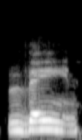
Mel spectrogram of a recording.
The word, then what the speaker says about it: vain: name is Wayne and vain that means like so proud of himself ready Wayne if you feel a buzz here on your lip you're doing it right so vain okay then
